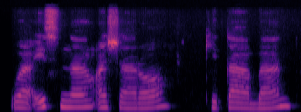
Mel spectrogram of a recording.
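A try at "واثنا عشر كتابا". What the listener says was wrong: Nah, wasna Bu ya bacanya. Jadi bukan wa isna, tapi wasna. Karena dia termasuk hamzatul wasl. Wasna asyara kitaban. Gitu. Cara bacanya harus disambung.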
